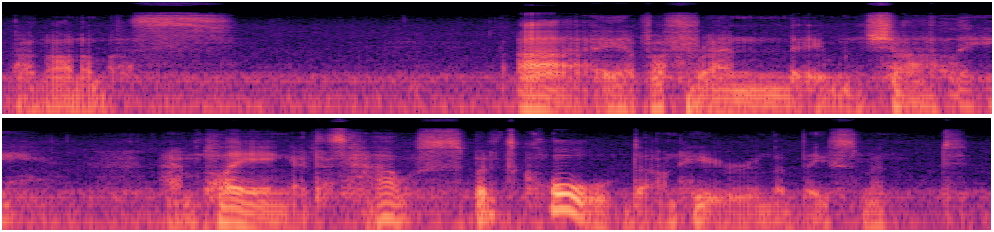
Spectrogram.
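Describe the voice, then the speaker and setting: With clear background noise behind him, a man does a put-on character voice at a fairly slow pace, leaving long, frequent pauses. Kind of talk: horror story narration. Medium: read story.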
